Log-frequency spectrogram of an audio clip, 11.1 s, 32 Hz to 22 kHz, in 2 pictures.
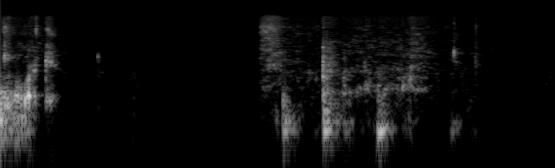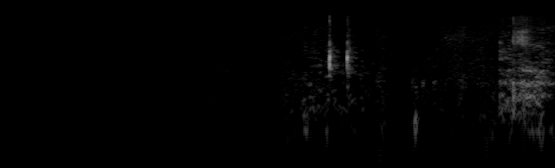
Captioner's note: silence, skip to 44:25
